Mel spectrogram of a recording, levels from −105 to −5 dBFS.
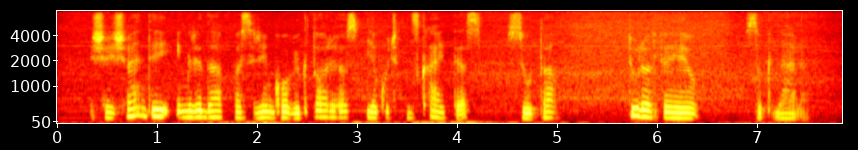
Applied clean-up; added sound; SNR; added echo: none; Domestic sounds, home sounds; 19 dB; none.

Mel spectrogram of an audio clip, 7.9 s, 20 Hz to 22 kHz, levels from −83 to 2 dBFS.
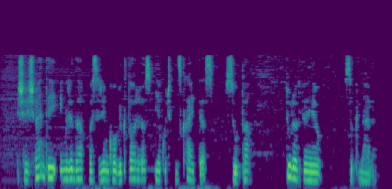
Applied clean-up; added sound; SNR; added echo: classical method Wiener filter.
